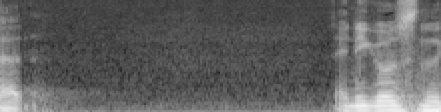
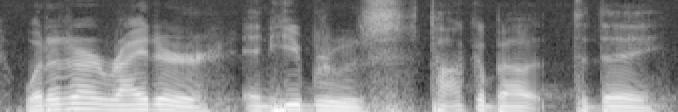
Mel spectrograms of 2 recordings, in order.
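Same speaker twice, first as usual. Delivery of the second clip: ordinary delivery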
